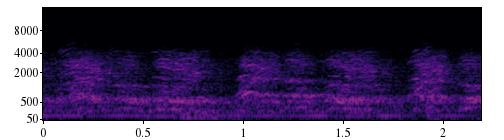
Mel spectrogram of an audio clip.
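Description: Opera chorus singing in quick, short syllables over an orchestra holding low sustained notes.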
